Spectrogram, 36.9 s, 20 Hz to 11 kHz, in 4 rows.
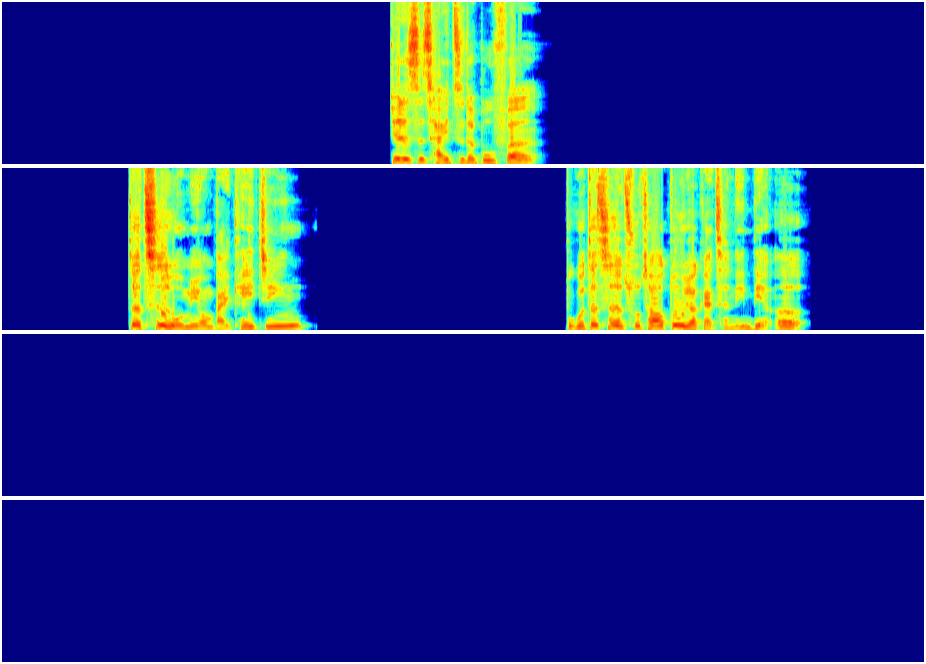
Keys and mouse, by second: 1.1-1.6 shift+drag, 2.4 KP_1, 3.3 shift+middle click, 6.1 click, 6.7 click, 9.6 click, 10.2-10.7 middle drag, 11.1 click, 14.2 click, 18.4-18.9 right drag, 18.9 drag, 22.4 ctrl+l, 25.8-26.2 right drag, 26.2 click, 27.3 click, 29.5 click, 31.7 click, 34.4 click.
